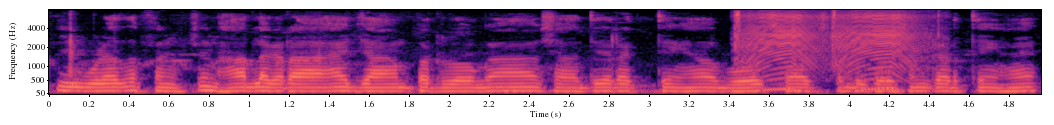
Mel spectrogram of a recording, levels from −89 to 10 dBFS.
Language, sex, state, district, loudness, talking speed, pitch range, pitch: Hindi, male, Punjab, Kapurthala, -20 LUFS, 240 wpm, 120-130 Hz, 125 Hz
